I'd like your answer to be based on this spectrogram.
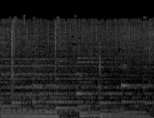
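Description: Tomato goes into a hot pan already frying ginger and curry leaves, bringing a steady close sizzle with a brief dip and crackle as the pieces land, and no voices.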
